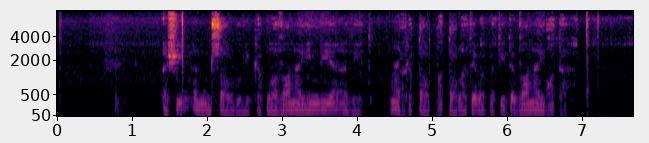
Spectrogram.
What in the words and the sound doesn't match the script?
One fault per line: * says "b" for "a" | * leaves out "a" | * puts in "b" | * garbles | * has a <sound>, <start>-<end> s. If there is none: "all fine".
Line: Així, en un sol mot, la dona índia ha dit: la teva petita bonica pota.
* has a laugh, 0.6-1.1 s
* says "bonica" for "mot"
* garbles
* says "dona" for "bonica"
